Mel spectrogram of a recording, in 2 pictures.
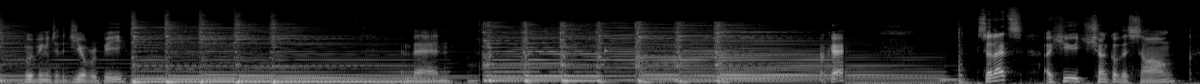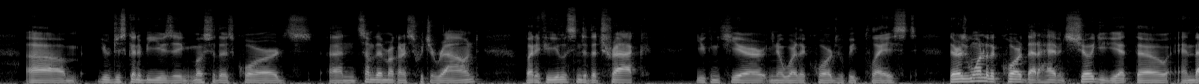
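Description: From 4.8 s to 8.45 s the system most likely switched its input to a poorer device, such as another microphone or a headset running its call profile. That device passes a narrower band, so nothing above 7.6 kHz comes through and the sound turns duller and boxier. A brief 20 ms gap marks the changeover, the loudness stays about the same, and a faint new background noise sits well below the signal until the original input returns.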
